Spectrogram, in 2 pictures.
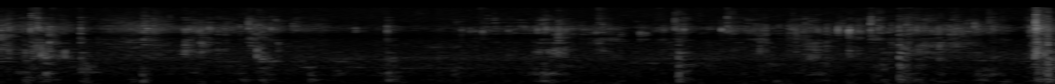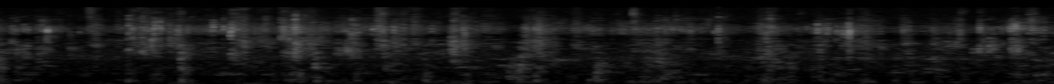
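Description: Faint, irregular wet squelching and squishing as orange halves are pressed and twisted on a stainless steel hand juicer's ridged reamer, juice spurting through the perforated strainer. The squeezing is sparse for a few seconds, then comes in quicker bursts from about halfway.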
